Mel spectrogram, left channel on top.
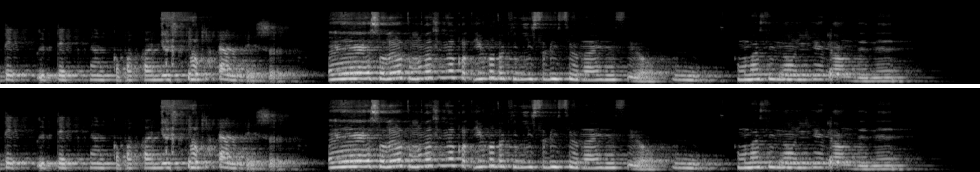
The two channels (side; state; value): both; identical; correlation 1.00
